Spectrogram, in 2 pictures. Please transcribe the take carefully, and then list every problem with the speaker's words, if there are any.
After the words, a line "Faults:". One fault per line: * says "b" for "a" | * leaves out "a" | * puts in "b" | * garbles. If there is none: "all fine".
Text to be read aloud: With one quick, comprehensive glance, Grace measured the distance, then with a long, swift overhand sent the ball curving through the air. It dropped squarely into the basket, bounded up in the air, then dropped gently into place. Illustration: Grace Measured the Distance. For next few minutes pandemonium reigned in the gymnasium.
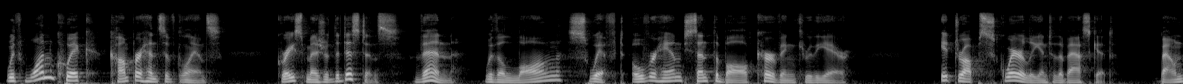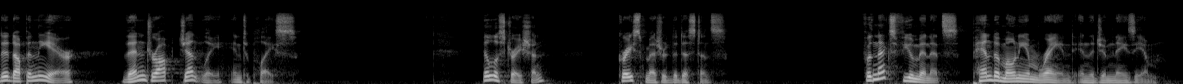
With one quick, comprehensive glance, Grace measured the distance, then with a long, swift overhand sent the ball curving through the air. It dropped squarely into the basket, bounded up in the air, then dropped gently into place. Illustration: Grace Measured the Distance. For next few minutes pandemonium reigned in the gymnasium.
Faults:
all fine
